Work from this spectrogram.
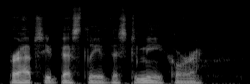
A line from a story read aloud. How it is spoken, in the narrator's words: Bori said quietly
